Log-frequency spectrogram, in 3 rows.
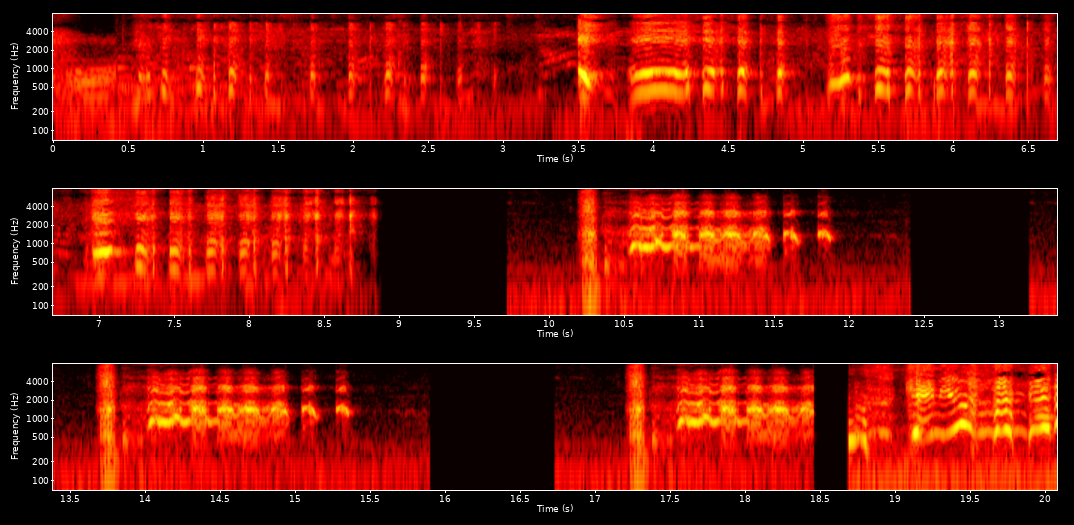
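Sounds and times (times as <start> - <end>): baby laughing: 0.5 - 8.9.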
